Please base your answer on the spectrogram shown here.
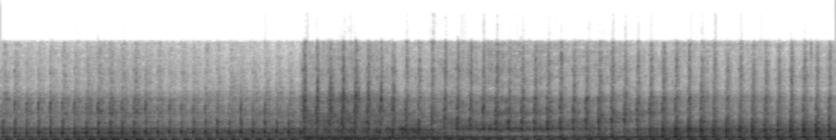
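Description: A small engine, likely a farm tiller or similar machine used by H'mông farmers in northwest Vietnam's field season, catches and runs steadily after being pulled to start, with a loud, close, rapid throbbing rhythm that holds throughout.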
